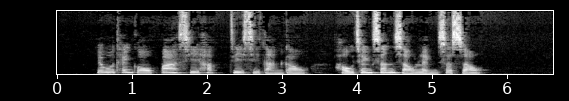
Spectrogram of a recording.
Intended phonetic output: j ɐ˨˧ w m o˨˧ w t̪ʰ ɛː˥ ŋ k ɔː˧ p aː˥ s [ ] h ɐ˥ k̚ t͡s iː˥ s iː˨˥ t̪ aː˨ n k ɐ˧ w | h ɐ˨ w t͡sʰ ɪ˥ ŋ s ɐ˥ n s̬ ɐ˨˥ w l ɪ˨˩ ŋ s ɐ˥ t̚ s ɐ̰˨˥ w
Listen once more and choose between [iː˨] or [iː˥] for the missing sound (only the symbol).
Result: iː˥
